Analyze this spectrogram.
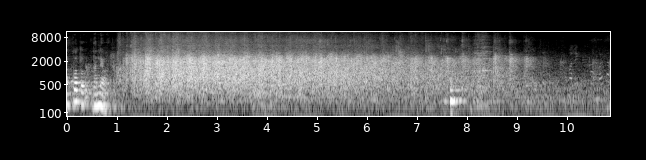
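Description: An audience applauds loudly, then the clapping fades.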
